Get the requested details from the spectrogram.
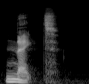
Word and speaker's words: knight: Basically, the first group would have looked at a word spelled K-N-I-G-H-T and said, "Knight," pronouncing each letter as a separate sound. And the second group would have known that the spelling was just a bit arbitrary. It was actually pronounced "night."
